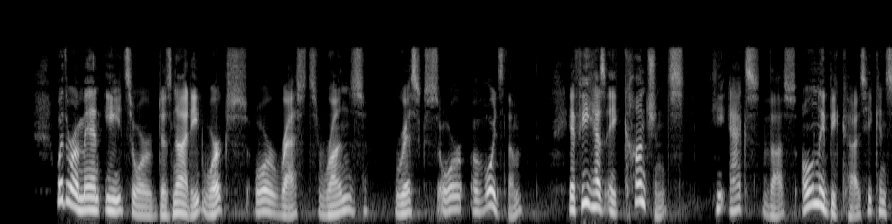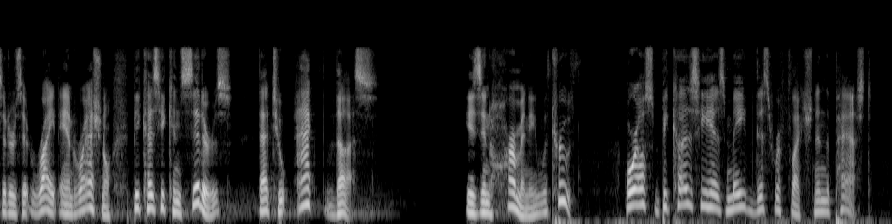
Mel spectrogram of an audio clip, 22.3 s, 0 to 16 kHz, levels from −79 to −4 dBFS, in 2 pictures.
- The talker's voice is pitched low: No, medium, 145 Hz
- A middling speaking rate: Yes, average, 150 wpm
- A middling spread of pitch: No, wide, 6.5 semitones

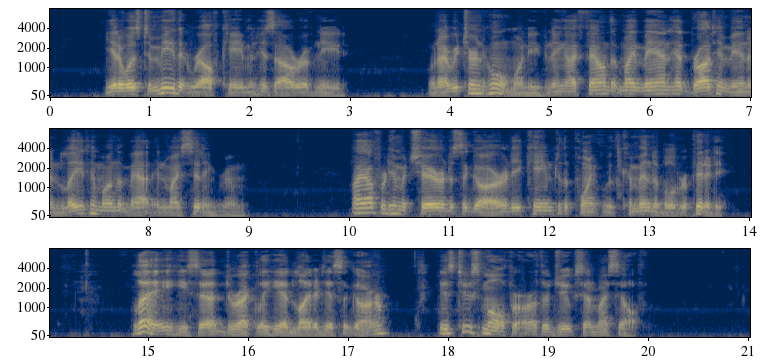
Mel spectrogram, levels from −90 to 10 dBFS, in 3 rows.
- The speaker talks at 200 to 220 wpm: Yes, fast, 205 wpm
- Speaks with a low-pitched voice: Yes, low, 100 Hz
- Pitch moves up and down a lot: Yes, wide, 5.7 semitones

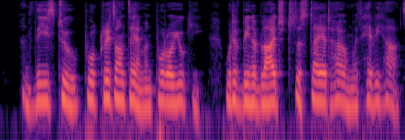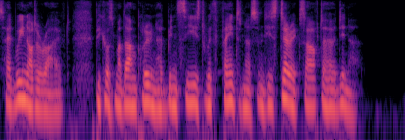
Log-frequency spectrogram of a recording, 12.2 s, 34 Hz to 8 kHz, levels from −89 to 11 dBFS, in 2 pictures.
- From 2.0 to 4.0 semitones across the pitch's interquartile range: Yes, average, 3.7 semitones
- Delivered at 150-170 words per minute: No, average, 180 wpm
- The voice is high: No, medium, 140 Hz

